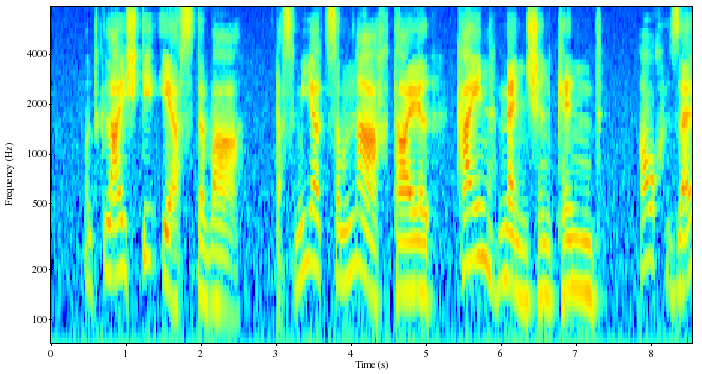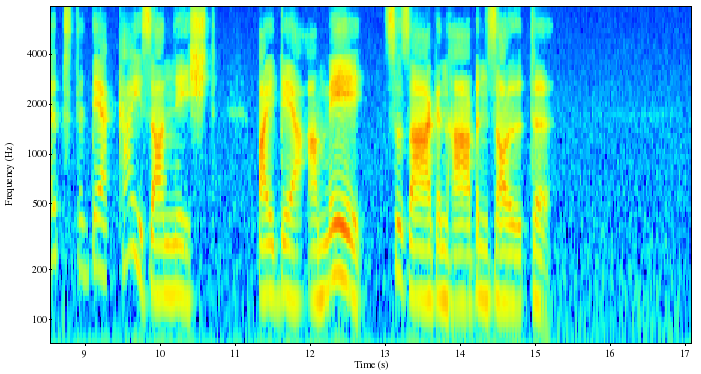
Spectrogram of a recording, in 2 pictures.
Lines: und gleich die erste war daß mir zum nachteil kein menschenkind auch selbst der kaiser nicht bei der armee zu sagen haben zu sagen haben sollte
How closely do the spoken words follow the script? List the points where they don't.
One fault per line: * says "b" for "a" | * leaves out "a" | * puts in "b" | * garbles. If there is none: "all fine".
* leaves out "zu sagen haben"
